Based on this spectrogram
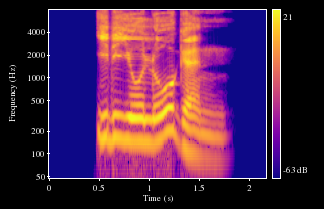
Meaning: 1. genitive singular of Ideologe 2. plural of Ideologe
- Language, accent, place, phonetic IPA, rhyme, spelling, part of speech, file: German, Germany, Berlin, [ideoˈloːɡn̩], -oːɡn̩, Ideologen, noun, De-Ideologen.ogg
